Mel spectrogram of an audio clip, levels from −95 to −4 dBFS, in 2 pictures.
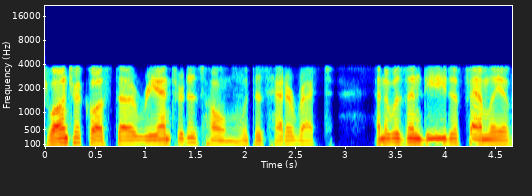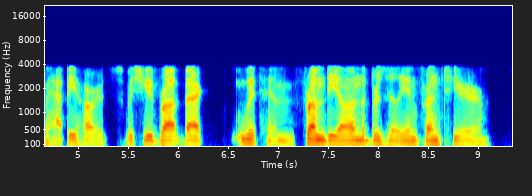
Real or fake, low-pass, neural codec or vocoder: fake; 3.6 kHz; codec, 16 kHz, 1.1 kbps, Voila-Tokenizer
